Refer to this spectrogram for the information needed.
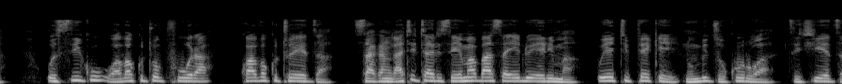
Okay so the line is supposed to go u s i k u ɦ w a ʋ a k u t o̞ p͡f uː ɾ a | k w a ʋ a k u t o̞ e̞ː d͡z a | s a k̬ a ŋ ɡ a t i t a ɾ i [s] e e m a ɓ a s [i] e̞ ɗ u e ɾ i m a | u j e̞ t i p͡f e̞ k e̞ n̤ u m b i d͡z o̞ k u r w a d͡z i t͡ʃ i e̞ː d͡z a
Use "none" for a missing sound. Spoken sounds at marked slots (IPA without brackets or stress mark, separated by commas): s, a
